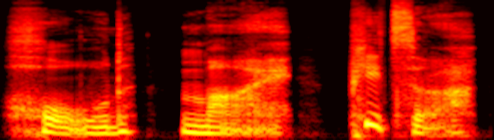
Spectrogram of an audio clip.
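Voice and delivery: slowed right down, every word spaced; a slow, pointed repeat of the request; slow, deliberate repeat. Acted. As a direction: spell it out slowly, dead serious.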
